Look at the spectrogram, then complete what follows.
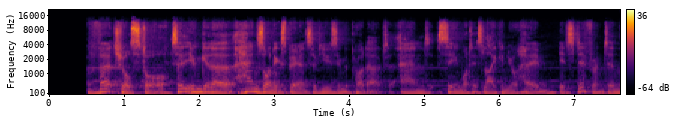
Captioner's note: video audio plays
